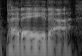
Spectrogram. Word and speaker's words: Pereira: Hill versus Alex poan Pera and don't use an H when you say his name Toby or I will break you because it's the wrong way to say it it's p or know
